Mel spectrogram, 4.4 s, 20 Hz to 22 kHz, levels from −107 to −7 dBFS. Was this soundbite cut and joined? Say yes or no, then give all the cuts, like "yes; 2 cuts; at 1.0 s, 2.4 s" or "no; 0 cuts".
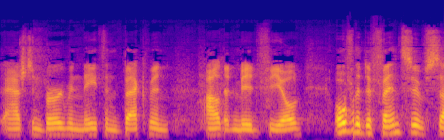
yes; 2 cuts; at 2.2 s, 3.5 s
